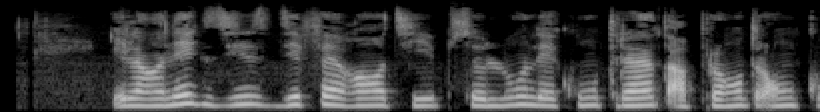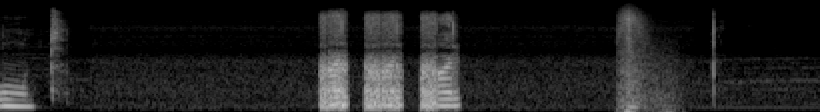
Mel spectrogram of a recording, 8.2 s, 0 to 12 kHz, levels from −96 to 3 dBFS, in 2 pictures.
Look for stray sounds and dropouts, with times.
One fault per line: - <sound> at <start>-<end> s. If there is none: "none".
- laugh at 5.7-6.4 s
- whoosh at 7.2-7.5 s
